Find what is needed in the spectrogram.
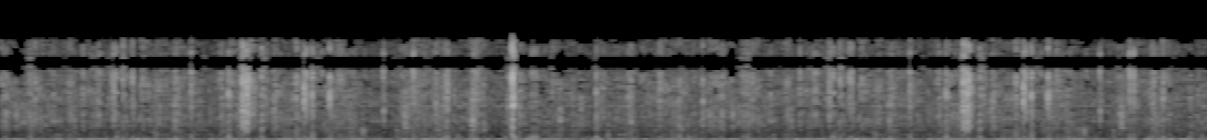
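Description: Low rumbling background noise with scattered, irregular sharp clicks or taps: a non-musical sound-effect intro at the head of the track, with no instruments or voice yet.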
